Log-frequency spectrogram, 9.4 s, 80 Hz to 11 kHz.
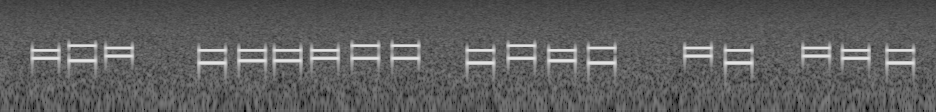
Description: DTMF, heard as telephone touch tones, dialled by hand, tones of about 270 ms. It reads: 760 144799 1942 01 071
